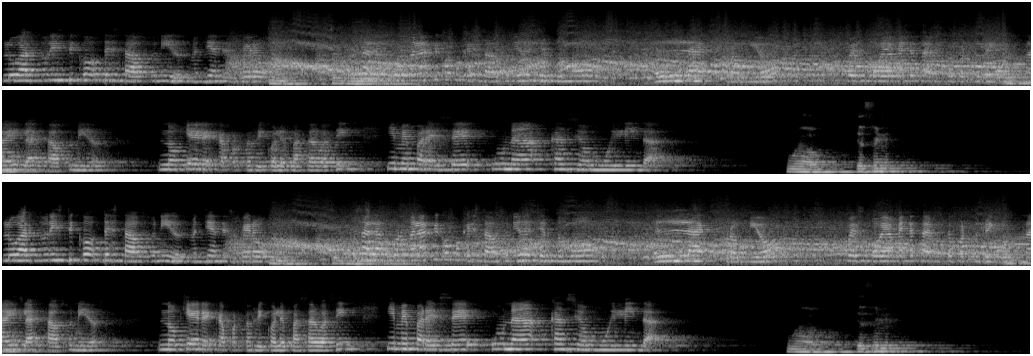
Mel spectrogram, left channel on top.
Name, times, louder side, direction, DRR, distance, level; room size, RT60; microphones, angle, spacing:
voice 1, 0.0-2.7 3.5-5.9 6.5-7.8 8.4-11.3 11.8-13.7 14.1-16.8, right 2 dB, 35° right, 6 dB, 0.8 m, -24 dB
sound 1, 2.2-10.5, left 1 dB, 15° left, 1.0 m, -26 dB
voice 2, 3.3-3.8 18.1-18.5 18.8-19.2, left 2 dB, 50° left, 8 dB, 0.7 m, -26 dB
7.4 x 4.0 x 5.7 m, 1.2 s
head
